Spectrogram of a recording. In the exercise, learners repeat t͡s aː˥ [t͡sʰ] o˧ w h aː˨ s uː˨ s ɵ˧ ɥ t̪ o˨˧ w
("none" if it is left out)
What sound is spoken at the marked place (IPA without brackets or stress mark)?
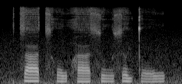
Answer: t͡sʰ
